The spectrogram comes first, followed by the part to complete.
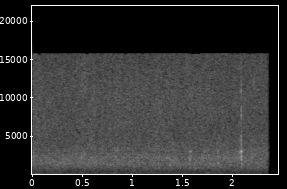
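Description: Steady rushing hiss of outdoor background noise, with no clear events in it.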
